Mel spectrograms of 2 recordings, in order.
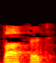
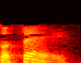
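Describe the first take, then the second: First: It ends in a t sound, stressed first. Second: It ends in an ay sound, stressed last. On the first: It means to strike with the fists. The speaker calls it right. "I like that word buffet" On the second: It means a spread of food. The speaker calls it wrong. "not buffet"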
